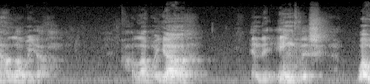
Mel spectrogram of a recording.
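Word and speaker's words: הללויה: Instead of saying Halawayah.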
